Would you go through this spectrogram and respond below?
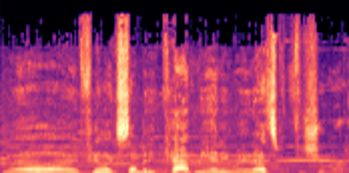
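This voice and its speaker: An actor playing a dim, streetwise, loyal homeless sidekick in an American radio play, with hesitant, slangy street talk. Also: male voice, mid-range voice, expressive, moderate pace, gravelly. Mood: sly, weary. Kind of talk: radio play dialogue and narration. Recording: music behind the voice.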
